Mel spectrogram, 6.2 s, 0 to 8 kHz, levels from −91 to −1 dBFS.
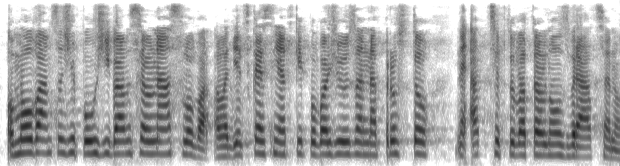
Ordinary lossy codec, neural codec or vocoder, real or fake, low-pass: none; codec, 16 kHz, 4 kbps, FreqCodec, larger model; fake; 7.2 kHz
